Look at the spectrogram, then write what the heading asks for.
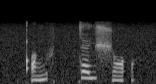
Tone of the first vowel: low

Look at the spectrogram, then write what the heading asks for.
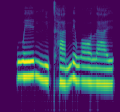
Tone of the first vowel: high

